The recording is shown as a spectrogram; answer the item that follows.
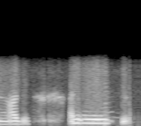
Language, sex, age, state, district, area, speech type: Nepali, female, 30-45, West Bengal, Kalimpong, rural, conversation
